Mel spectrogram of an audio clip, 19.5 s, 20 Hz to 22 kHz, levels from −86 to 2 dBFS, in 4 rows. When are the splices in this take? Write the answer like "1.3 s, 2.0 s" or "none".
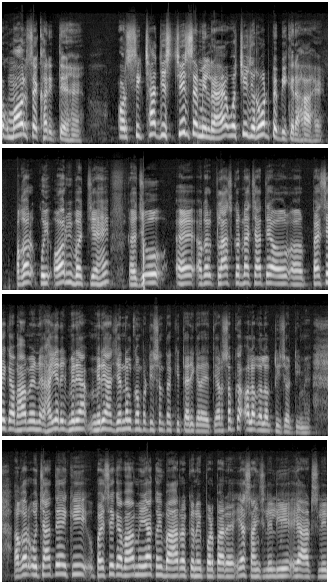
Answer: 5.0 s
